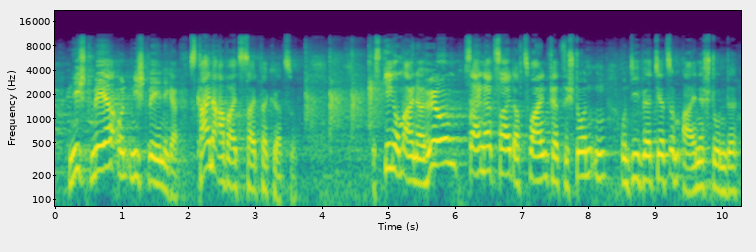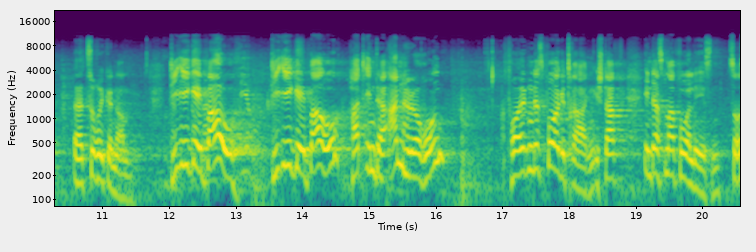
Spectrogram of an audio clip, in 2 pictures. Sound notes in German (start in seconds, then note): 3.7 Beifall bei der LINKEN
